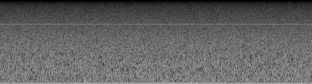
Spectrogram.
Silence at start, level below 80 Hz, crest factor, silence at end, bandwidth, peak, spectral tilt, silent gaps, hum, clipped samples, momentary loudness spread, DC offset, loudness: 0 s; -38 dBFS; 12 dB; 0 s; over 20 kHz; -12 dBFS; -2 dB/octave; none; none; under 0.1%; 0 LU; 6%; -22 LUFS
